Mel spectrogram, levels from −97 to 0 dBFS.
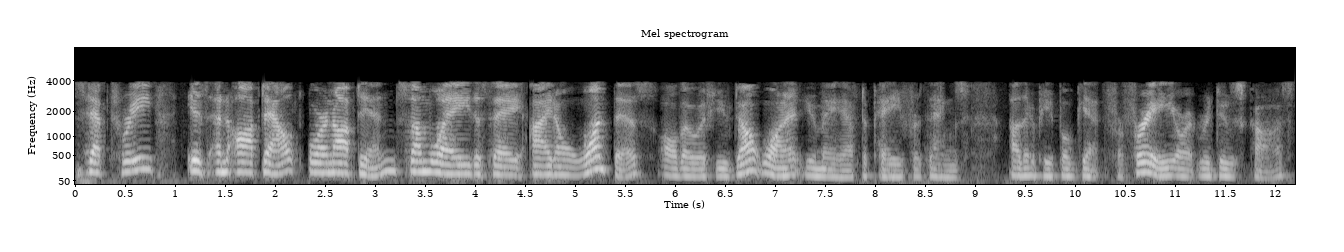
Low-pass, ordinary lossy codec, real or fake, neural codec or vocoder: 7.2 kHz; AAC, 16 kbps; real; none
